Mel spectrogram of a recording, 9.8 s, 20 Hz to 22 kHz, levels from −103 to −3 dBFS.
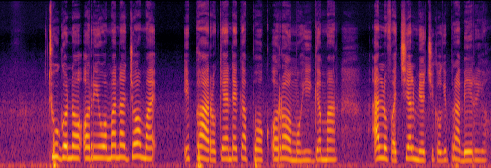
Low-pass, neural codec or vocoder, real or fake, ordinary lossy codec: none; none; real; none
